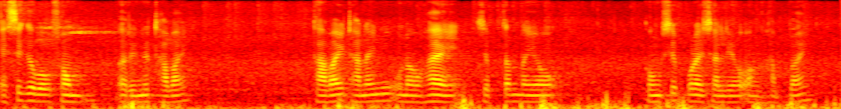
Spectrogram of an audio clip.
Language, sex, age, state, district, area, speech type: Bodo, male, 60+, Assam, Kokrajhar, rural, spontaneous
